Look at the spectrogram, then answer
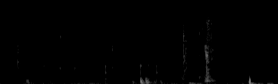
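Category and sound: food or drink, sipping coconut water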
